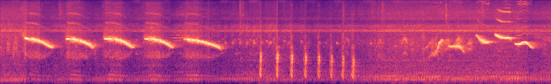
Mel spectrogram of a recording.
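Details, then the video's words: Tame caged Hwamei on the right, said to sing well: four loud, clear descending whistles, then a quick burst of sharp clicks, then softer looping whistled notes, with a low hum behind. "HÓT TỐT"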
